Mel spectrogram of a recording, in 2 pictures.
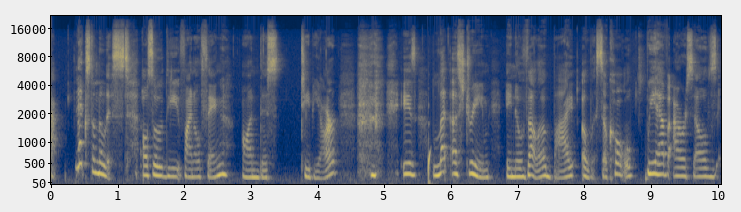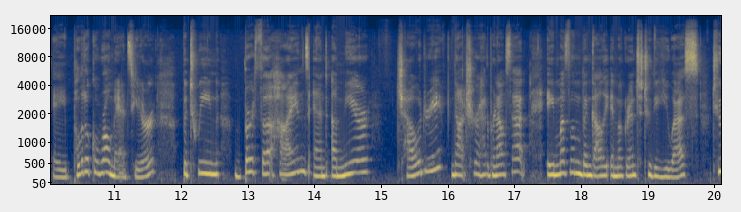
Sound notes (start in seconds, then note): none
